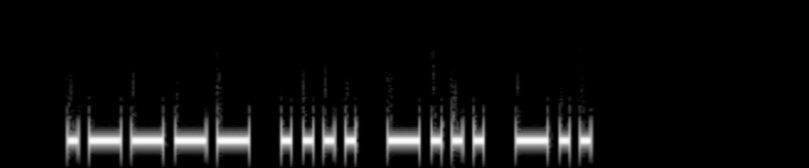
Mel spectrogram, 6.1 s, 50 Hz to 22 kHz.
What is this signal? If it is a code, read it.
Morse code, heard as a keyed tone, about 15 wpm, 700 Hz. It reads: 1HBD
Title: Four Challenging Letter-Number Combinations 15wpm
